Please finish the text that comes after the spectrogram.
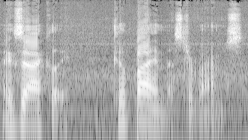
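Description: A man voicing a calm, measured male troll elder. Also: a little high, creaky, a little hiss or hum, low-quality recording.

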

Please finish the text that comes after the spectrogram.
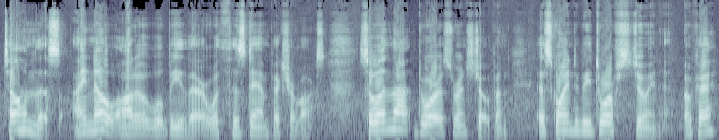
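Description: A man's voice: fairly high pitch, animated, unhurried, creaky, a bit bright, full character voice. A man voicing a weary, blunt male watch commander with a clipped, dry way of talking. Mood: brusque.

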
